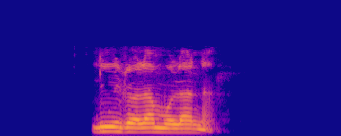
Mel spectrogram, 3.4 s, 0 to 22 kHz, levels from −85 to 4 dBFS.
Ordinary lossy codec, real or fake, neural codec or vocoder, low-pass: AAC, 48 kbps; real; none; 5.4 kHz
